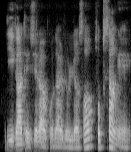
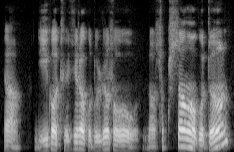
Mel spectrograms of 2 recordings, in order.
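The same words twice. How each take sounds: First: Slow, even, soft-spoken; calm I-message. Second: Slow, sneering, pointed; snide angry tone. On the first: Teacher models the calm way, softly even. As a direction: say it plainly and calmly. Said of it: "말투를 담담하게". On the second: Teacher shows the wrong tone, slow and sneering. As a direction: drag it out with an edge. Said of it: "이렇게 하면". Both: Shown as a demonstration.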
